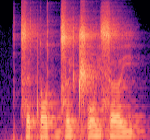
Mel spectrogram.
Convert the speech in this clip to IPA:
t͡sɛ˨t ɾɔː˨t d͡zə˦j t͡ʃʼoː˦jsɜ˦j

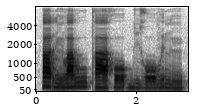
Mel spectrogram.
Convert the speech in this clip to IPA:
a˦rĩ˨βa˦βuː˦ pʰaː˨hoː˨ɡ͡bi˨ ɣoː˨βɪ˦ŋĩ˨

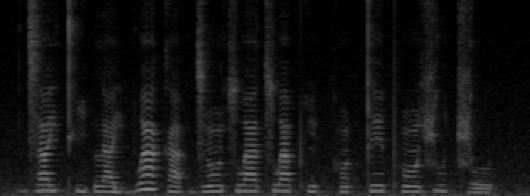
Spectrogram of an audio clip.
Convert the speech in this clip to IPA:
d͡za˧jt̪ʰi˨ʔla˨˩j bwa˥˧ ka˨ʔ d͡zɔ̃˧ t͡swa˧t͡swa˧pʰĩ˨t̚hɔ̃˨t̚ t̪e˥˧pʰɔ̃˧ɕu˥˧ t͡ɕo˨t̚

